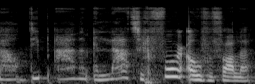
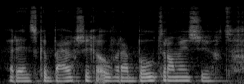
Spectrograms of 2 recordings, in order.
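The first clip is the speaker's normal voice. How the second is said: plain reading voice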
